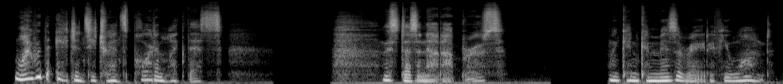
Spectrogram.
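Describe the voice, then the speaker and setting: Sardonic female thief, video game dialogue, slightly low pitch, breathy husky voice, flirtatious, understated, dry studio sound. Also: darkish tone, no room sound, full character voice. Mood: hushed, troubled.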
